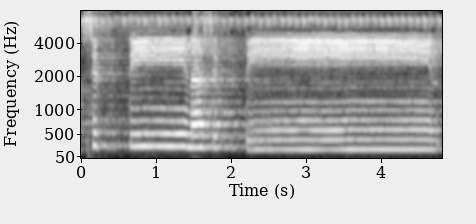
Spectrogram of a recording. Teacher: حروف مدہ کے بعد حرف جو ہے وہ ساکن ہے، اس لیے اس کو یا کو 3 الف لمبا کیا ہے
